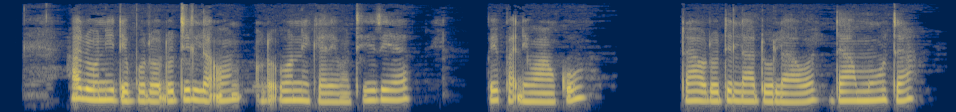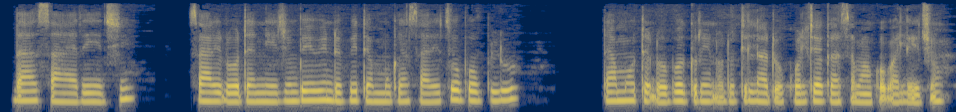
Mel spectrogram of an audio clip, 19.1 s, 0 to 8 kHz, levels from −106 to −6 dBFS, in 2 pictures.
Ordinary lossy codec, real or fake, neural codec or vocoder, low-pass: MP3, 48 kbps; real; none; 7.2 kHz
